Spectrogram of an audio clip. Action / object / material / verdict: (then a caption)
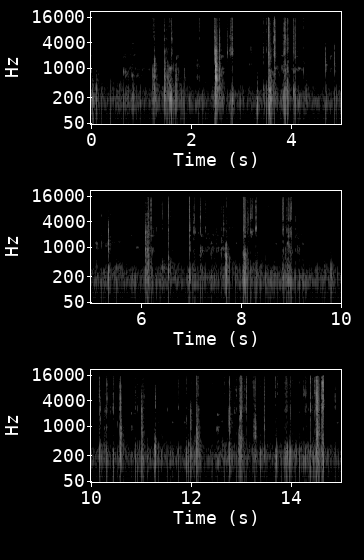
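scrape / bar of soap / soap / none. A solid pink bar of soap with an embossed logo is held in fingers with dark nail polish while a yellow-handled utility knife shaves thin slices off its edge. Quiet, bright crunching and scraping cuts come in quick irregular bursts, each one short and dry with no ring.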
